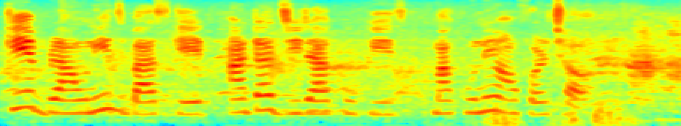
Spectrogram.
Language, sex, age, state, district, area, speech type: Nepali, female, 18-30, West Bengal, Darjeeling, rural, read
